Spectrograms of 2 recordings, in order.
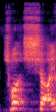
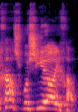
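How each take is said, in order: First: Said in the usual way. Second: "she'oichal" with an extra ee after "she"; stuck-on E. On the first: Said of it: "how you pronounce it". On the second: Shown as a demonstration. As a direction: stretch "she'oichal" into shee-ee-oichal, slowly. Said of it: "you stick it on the E".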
